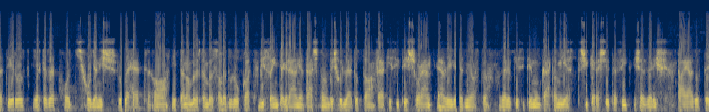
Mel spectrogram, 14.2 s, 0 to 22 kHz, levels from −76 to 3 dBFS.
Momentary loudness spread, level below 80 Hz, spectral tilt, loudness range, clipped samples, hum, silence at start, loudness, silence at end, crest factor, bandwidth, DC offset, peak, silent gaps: 6 LU; -42 dBFS; -5.5 dB/octave; 1 LU; under 0.1%; none; 0 s; -13 LUFS; 0 s; 12 dB; 14 kHz; under 0.1%; -2 dBFS; none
